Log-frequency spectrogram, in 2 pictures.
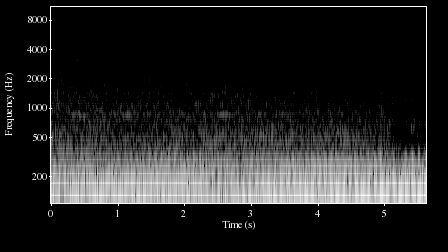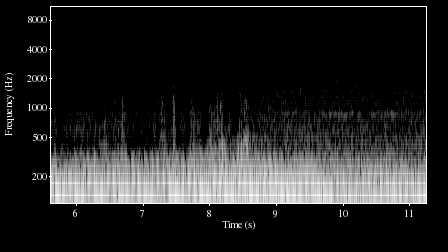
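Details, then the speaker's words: Z car nicknamed "Tyler Z", after a cylinder-five misfire was traced to a bad fuel injector connection and spliced (compression 190 psi): a deep, even idle with a steady firing beat and no misfires or weird noises. Normal idle. "She sounds mint. Sounds mint as heck, dude. No weird noises, no misfires."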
